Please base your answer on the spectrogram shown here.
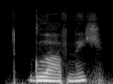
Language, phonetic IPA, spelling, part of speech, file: Russian, [ˈɡɫavnɨj], главный, adjective / noun, Ru-главный.ogg
- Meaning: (adjective) chief, leading, main, principal, head, central; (noun) leader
